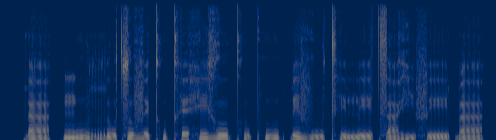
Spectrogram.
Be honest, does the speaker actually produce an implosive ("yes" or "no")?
yes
